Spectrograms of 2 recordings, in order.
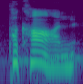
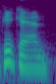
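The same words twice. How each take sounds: First: It is said in a posh, pretentious way. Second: The first part sounds like 'pee', then 'can'. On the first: It sounds like a snobbish upper-class person. "it sounds like pretentious" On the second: It sounds like a can you pee into. "it sounds like a can that you pee into"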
